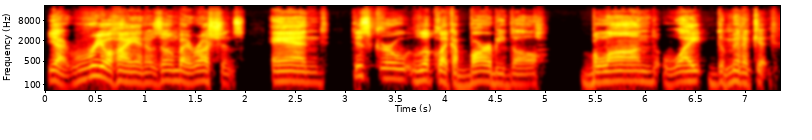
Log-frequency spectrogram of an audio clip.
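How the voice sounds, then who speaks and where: Bright, punchy man in his fifties. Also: mid-range voice, measured pace, no echo. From Panama. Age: 50s. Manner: blunt, slangy, profane, repeats words for emphasis. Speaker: podcast guest. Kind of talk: casual chat, storytelling.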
